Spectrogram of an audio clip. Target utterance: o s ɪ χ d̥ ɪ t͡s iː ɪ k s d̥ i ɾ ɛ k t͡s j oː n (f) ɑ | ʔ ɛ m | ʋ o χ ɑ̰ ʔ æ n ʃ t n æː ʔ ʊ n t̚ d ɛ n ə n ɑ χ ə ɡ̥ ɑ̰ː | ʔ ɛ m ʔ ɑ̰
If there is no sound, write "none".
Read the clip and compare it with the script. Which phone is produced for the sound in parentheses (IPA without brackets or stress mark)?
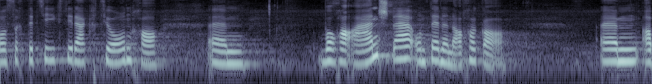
χ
